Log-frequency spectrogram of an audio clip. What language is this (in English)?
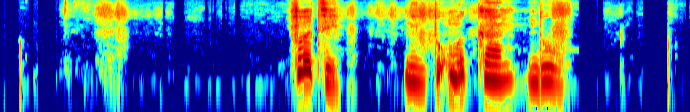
Mungaka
